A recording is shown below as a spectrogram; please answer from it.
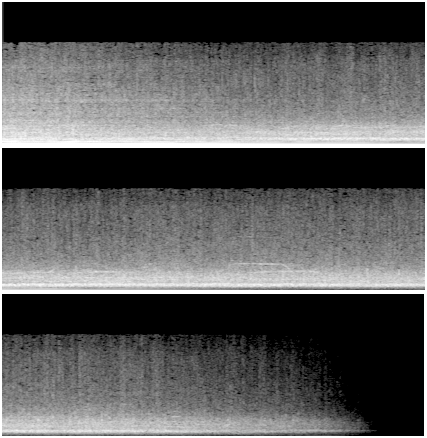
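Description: A live worship band's held final chord dies away under congregation applause and cheering. The whole sound fades steadily to silence near the end.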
